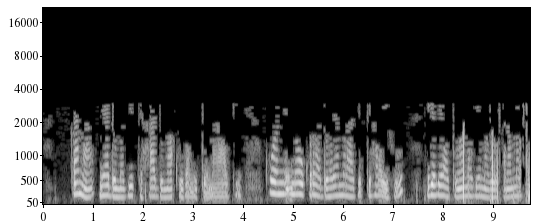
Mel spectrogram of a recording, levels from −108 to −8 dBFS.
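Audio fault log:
Throughout, MP3 compression: the encoder was likely starved of bits, at a rate pointing to around 8 kbps, so it discarded everything above 3 kHz and zeroed the weaker frequency lines in each frame. The speech is dull and band-limited, with sibilants and consonant detail missing. Because the surviving lines switch on and off from frame to frame, the damage is heavy: a watery, swirling texture runs through the voice and onsets smear.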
